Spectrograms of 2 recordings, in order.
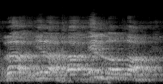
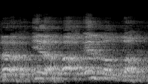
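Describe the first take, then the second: The two takes are said the same way.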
